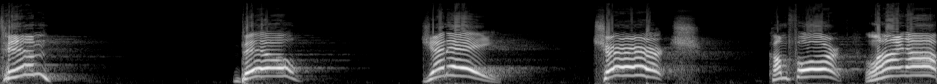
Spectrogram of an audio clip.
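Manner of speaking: booming, very loud, very high-pitched commanding shout. Describing Jesus descending, the speaker acts out Jesus's loud shout. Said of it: "descend with a loud shout".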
